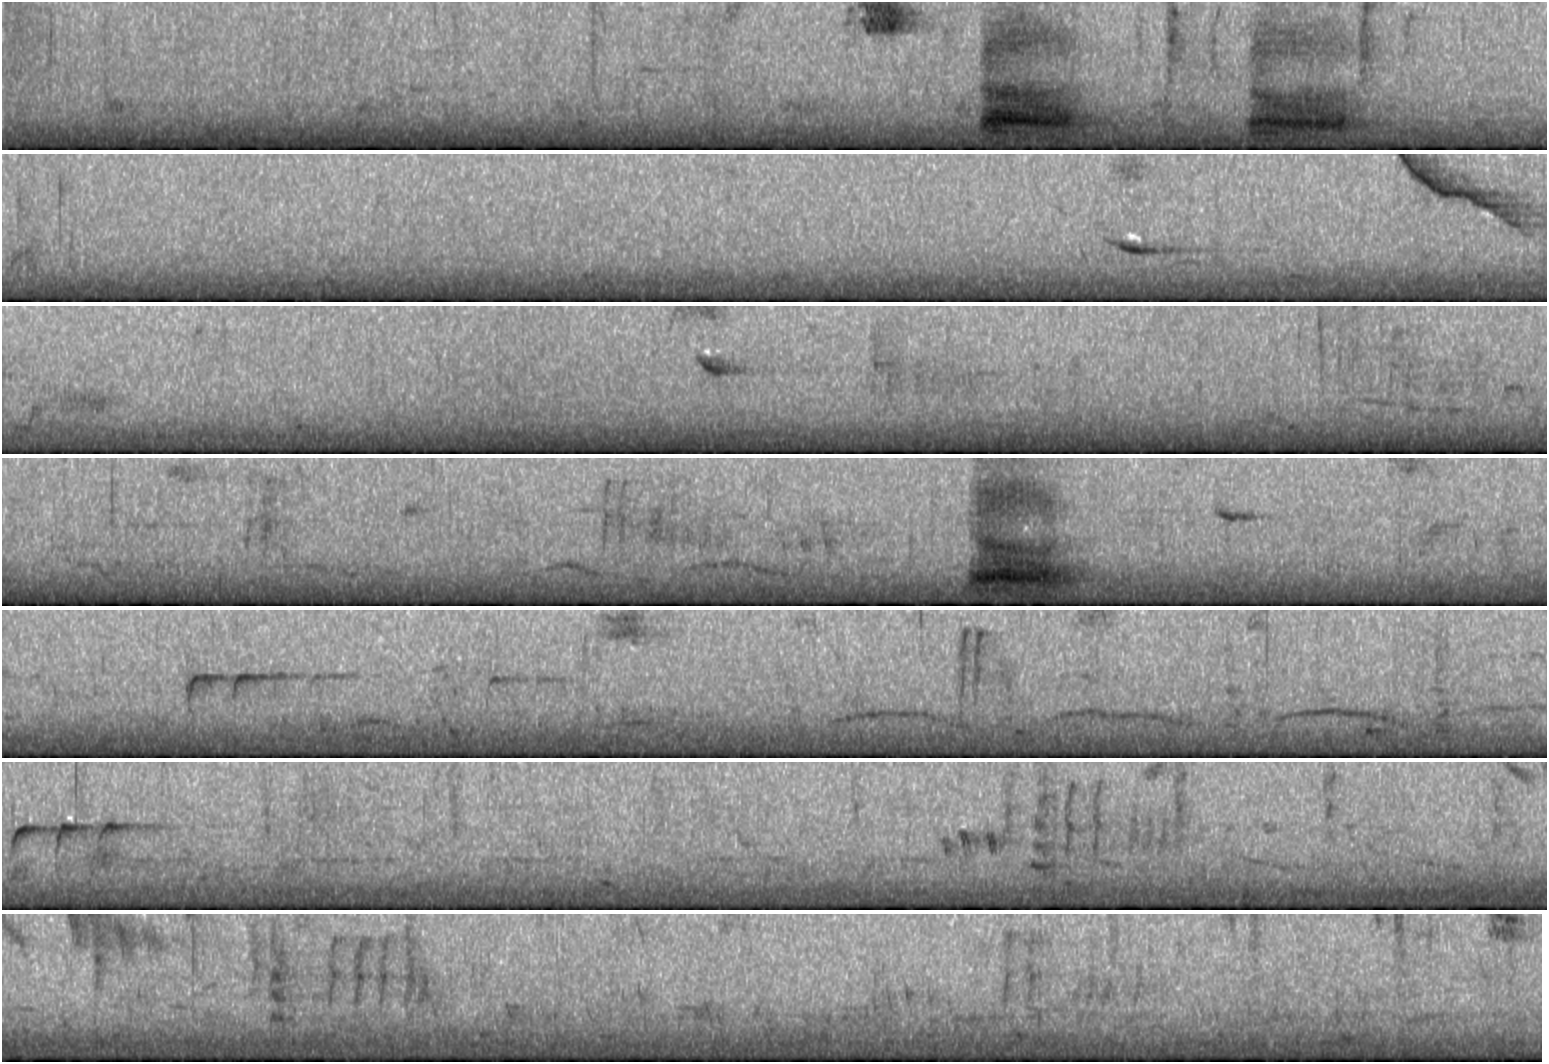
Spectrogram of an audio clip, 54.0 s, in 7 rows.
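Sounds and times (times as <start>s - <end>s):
songbirds chirping: 10.5s - 54.0s
harsh cawing call: 28.0s - 28.6s.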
